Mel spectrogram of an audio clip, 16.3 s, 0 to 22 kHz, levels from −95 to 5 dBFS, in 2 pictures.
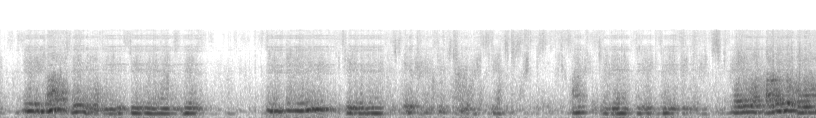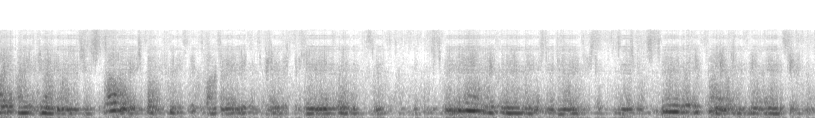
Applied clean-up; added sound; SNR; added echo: neural separator model SepFormer DNS4.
